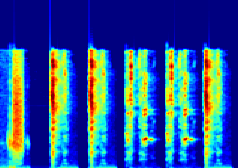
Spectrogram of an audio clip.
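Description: Scissors snipping in a quick, even series of short cuts, about three a second, some with a faint metallic ring: a haircut sound effect.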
